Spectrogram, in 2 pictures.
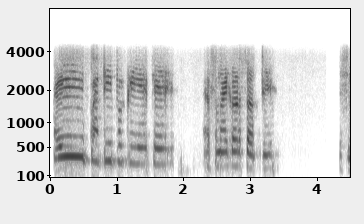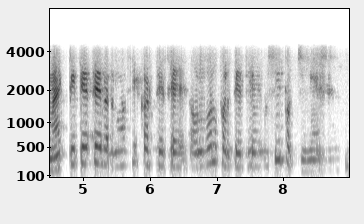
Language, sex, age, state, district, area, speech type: Hindi, female, 60+, Bihar, Madhepura, rural, conversation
